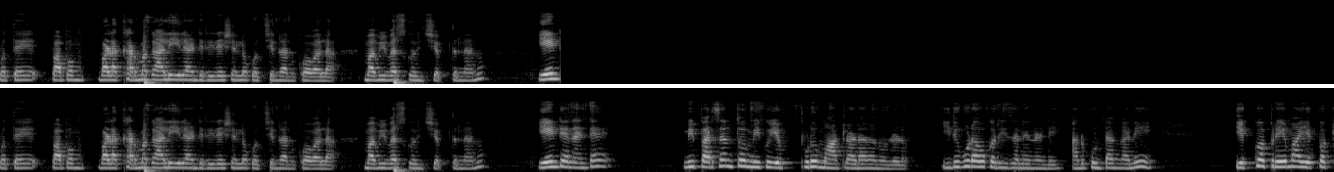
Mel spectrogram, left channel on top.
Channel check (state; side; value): drops out; left; at 5.7 s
